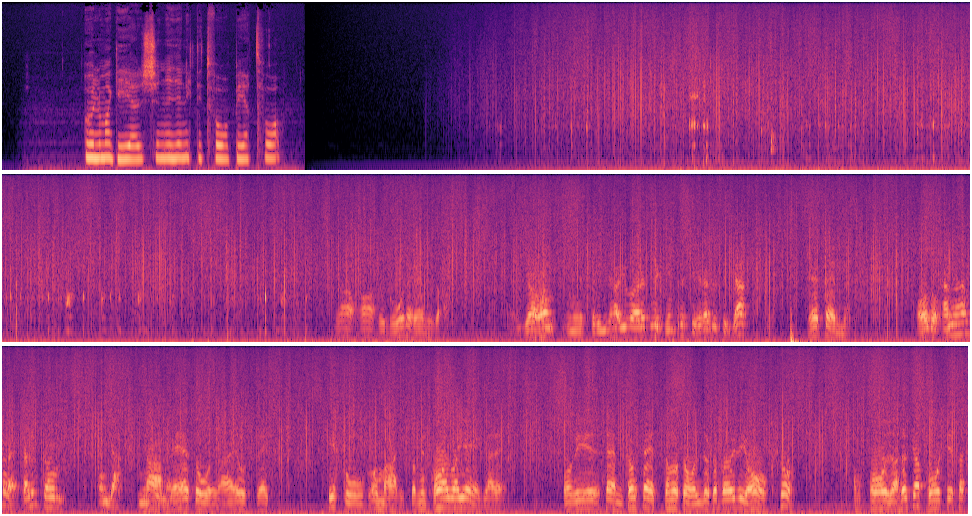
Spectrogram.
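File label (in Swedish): Gryt Östergötland, dialekter; Folkminnen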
